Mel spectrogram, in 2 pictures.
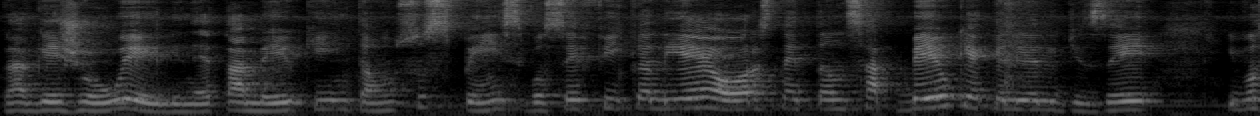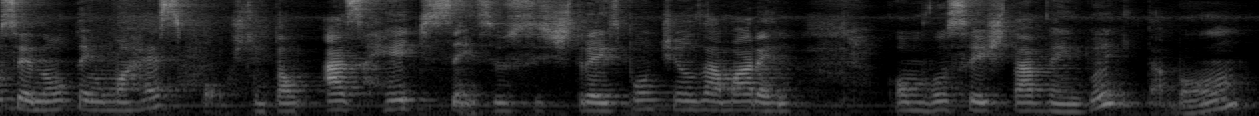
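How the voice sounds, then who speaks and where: A Brazilian primary school teacher giving a recorded lesson, explaining patiently and reading example sentences with strong expressive intonation. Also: female voice, medium pitch, brisk. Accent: Brazilian Portuguese. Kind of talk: recorded remote class lesson. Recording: echoey room with faint background noise.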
